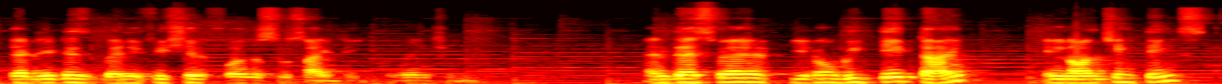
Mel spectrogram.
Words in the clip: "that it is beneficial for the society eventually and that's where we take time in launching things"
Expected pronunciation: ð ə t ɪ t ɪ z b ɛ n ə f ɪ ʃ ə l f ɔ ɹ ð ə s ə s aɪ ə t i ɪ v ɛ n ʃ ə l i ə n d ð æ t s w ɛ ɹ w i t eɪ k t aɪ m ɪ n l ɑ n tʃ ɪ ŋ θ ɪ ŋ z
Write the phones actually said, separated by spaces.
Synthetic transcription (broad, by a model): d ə t ɪ t ɪ z b ɛ n ə f ɪ ʃ ə l f ɔ ɹ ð ə s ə s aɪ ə t i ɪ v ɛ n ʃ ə n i ə n d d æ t s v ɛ ɹ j i t eɪ k t aɪ m ɪ n l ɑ n tʃ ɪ ŋ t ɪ ŋ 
